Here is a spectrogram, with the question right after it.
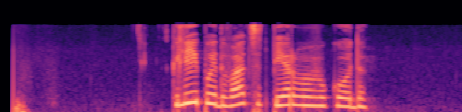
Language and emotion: Russian, neutral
